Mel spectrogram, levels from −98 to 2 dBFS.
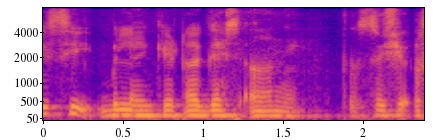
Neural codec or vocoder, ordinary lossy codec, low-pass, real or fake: none; none; none; real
